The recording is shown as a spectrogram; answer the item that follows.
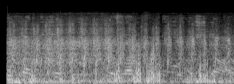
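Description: Kaman HH-43 Huskie helicopter hovering, its intermeshing twin rotors beating in a loud, rapid, even chop.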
